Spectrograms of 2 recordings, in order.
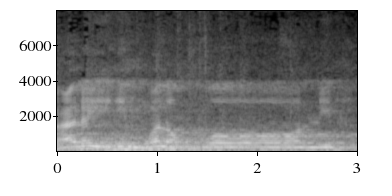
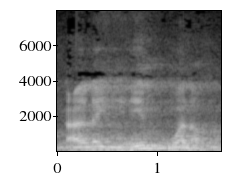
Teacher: فتظهر الميم ولا تخفيها في الواو · Term: إظهار الميم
